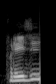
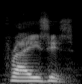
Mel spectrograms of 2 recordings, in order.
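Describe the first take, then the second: First: The first vowel is a flat 'eh' sound. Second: The first vowel is a gliding 'ay' sound. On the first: The speaker calls it wrong. "फ्रेजेस नहीं पढ़ेंगे" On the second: The speaker calls it right. "थोड़ा सा round करके फ्राइजेस करें"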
